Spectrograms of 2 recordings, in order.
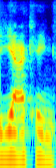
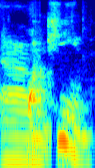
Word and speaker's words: Joaquin: I believe The Immigrant is a Joaquin Phoenix movie. Joaquin.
